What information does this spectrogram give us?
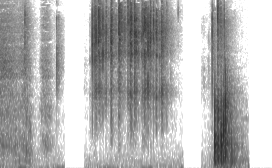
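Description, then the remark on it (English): Dice being rerolled: shaken and rattled in two noisy bursts, then tumbling out in a final louder clatter before stopping. No voices are heard. “So using my double jeopardy aspect, I want to reroll my dice.”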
